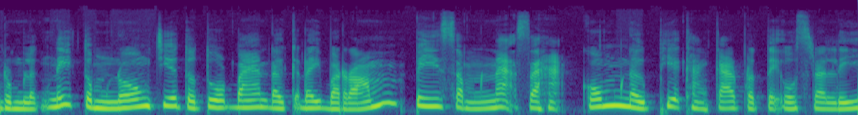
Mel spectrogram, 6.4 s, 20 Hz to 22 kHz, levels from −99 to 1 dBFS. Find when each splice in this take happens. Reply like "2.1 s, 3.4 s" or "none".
3.0 s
